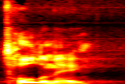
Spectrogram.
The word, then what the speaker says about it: Ptolemy: To the south of Israel, what's known as Egypt, there's a general by the name of Ptolemy. The P is silent. Ptolemy is ruling that, and it becomes the Ptolemaic Kingdom.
